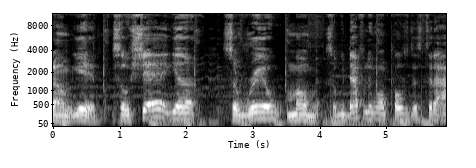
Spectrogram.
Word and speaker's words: Cyrill: got a case from surreal that's how i pronounce it guys surreal you could say sorry real whatever but i'm gonna say surreal it just sounds better um they have a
